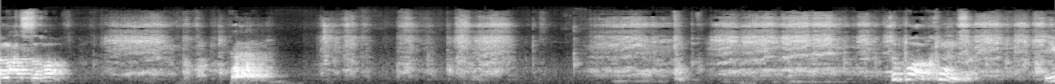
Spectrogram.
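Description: Remote-control toy car whirring in several stop-start runs of a second or two as it drives across a wooden floor, the longest run near the end.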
